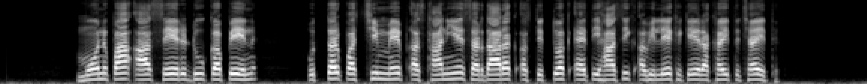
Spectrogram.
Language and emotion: Maithili, neutral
